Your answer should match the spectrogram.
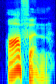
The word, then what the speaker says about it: often: Note that the letter T is silent. Off, in. Often.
